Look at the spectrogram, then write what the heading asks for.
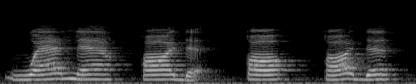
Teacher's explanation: The qaf is elevated, but the waw is not and the lam is not. Neither is the dal.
